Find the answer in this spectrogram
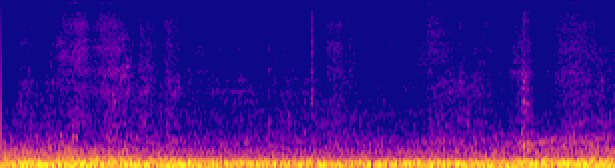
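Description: Steady low road rumble inside a moving car's cabin.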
